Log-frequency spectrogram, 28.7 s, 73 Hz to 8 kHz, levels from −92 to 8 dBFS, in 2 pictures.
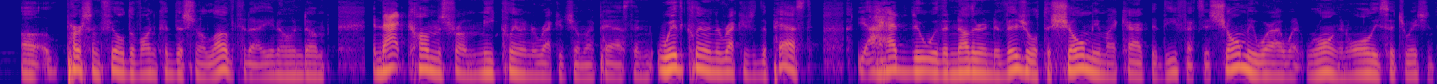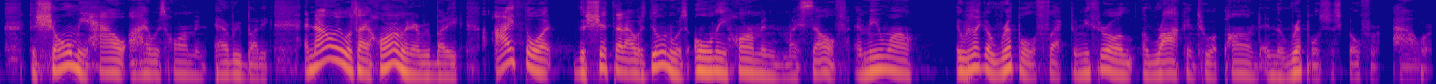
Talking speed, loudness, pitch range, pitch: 220 wpm, -36 LUFS, 125-155 Hz, 140 Hz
